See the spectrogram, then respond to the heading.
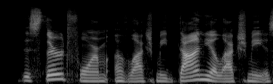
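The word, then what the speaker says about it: Dhanya: This third form of Lakshmi, Dana Lakshmi is spelled D Han Ya.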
